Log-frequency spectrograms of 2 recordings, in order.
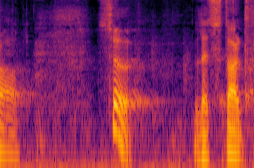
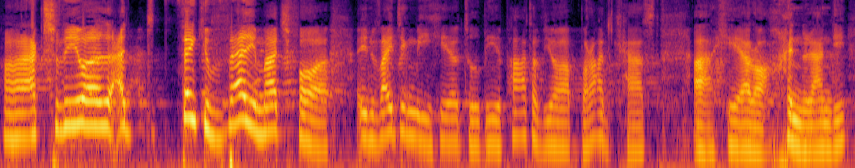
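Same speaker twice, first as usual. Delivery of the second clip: a light mock German accent; put-on German accent; 2 semitones higher than usual. Weatherman Doctor Strangelove greets Randy, in a light mock German accent. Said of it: "That's an interesting accent".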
